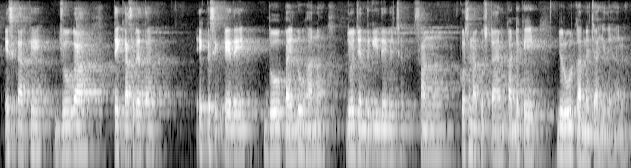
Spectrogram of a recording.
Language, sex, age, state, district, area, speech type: Punjabi, male, 45-60, Punjab, Barnala, rural, spontaneous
